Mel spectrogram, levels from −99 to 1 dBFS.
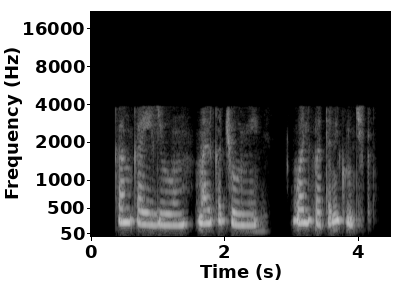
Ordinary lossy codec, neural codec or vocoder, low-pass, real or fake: AAC, 16 kbps; none; 7.2 kHz; real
